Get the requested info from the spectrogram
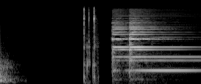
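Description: Subscribe-button sound effect: two quick clicks, then a bright bell ding, struck twice close together and ringing out slowly.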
